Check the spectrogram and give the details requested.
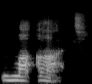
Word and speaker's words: Ma'at: Ma'at is spelled M-A, and there's a little apostrophe A-T. So it's like Mat, but Ma'at, okay?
